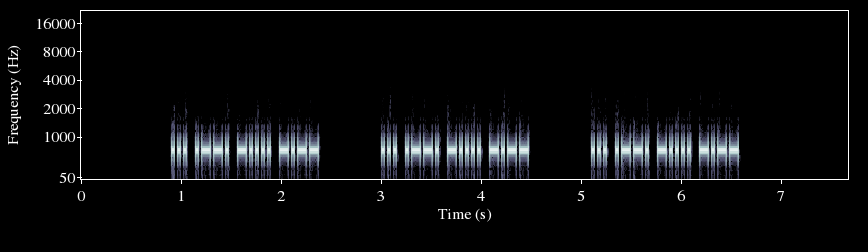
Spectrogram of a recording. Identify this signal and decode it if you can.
Morse code, heard as a keyed tone, about 40 wpm, 700 Hz. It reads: SP6Y SP6Y SP6Y
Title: DXCC-100 Call Signs - 4 Characters - Repeated 3x - 40wpm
